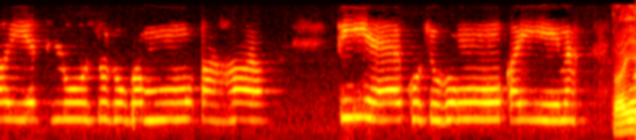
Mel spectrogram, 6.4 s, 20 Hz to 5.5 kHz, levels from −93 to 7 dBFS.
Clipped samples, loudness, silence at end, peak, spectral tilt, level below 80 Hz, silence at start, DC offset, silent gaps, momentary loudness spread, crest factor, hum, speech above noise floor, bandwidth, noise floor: under 0.1%; -21 LUFS; 0 s; -4 dBFS; -7 dB/octave; -68 dBFS; 0 s; under 0.1%; none; 7 LU; 18 dB; none; 31 dB; 5.2 kHz; -52 dBFS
